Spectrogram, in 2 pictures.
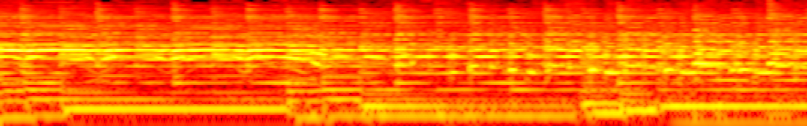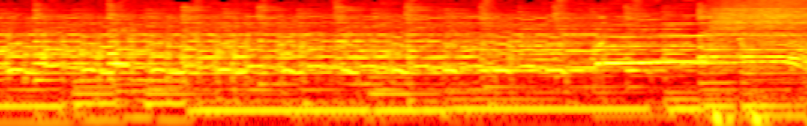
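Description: Live rock band playing an instrumental passage through a PA: a wavering electric guitar lead line over sustained bass notes, keyboards and a steady drum beat.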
